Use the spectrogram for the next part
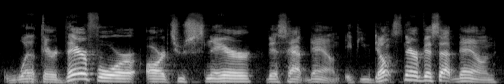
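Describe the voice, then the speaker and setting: A man's voice: medium pitch, sing-song, unhurried, dry recording. A man chatting casually as the co-host of a gaming podcast.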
